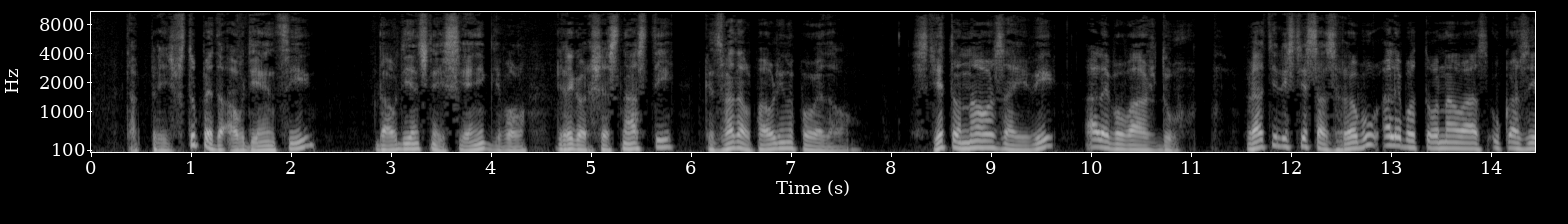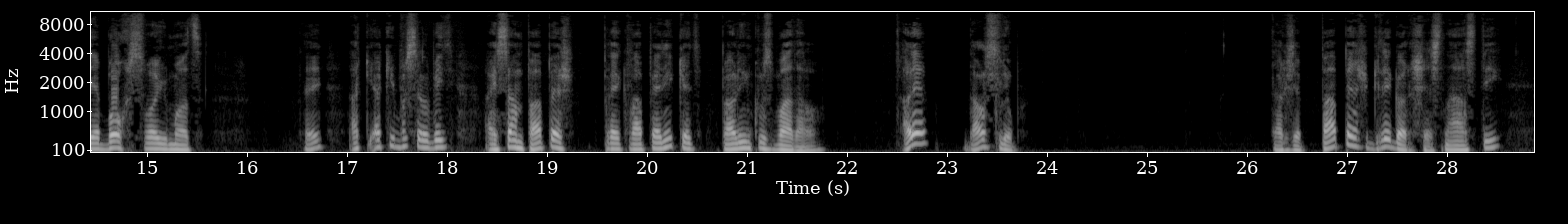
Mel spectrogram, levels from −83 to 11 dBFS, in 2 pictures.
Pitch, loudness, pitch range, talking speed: 125 Hz, -27 LUFS, 100-150 Hz, 110 wpm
